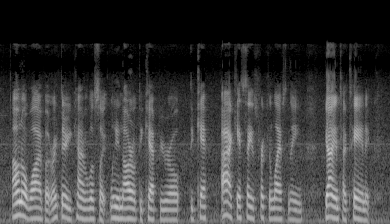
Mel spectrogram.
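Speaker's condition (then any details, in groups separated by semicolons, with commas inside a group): No condition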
